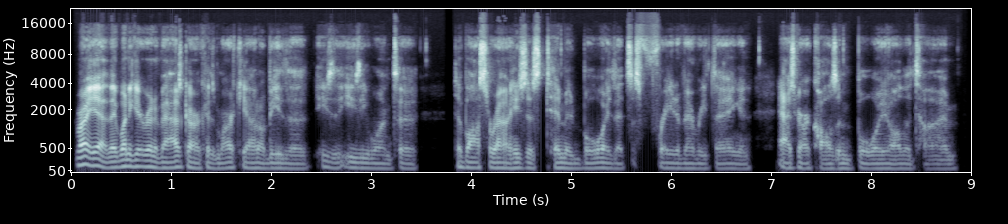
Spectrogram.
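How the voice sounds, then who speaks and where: A man's voice: sits low, flat delivery, a little fast, no echo, studio quality. A man co-hosting a podcast, giving his commentary on a story in casual conversation. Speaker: podcast co-host. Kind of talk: casual discussion commenting on an audio drama.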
